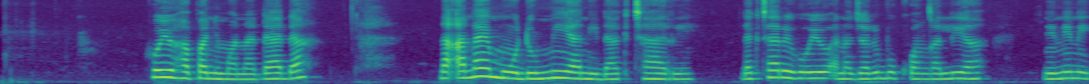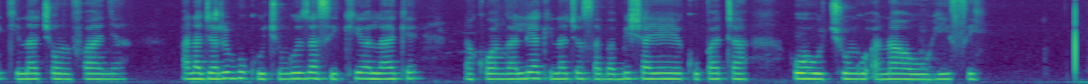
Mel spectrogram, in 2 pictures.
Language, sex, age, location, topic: Swahili, female, 18-24, Kisii, health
